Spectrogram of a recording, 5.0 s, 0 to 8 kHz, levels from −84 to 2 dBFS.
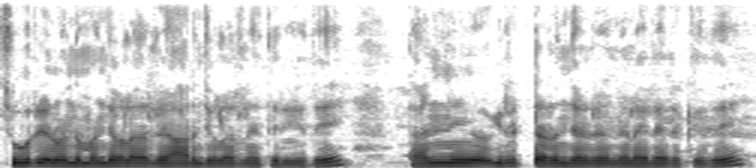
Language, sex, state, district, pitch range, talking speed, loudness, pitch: Tamil, male, Tamil Nadu, Kanyakumari, 125-135 Hz, 130 wpm, -15 LUFS, 130 Hz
